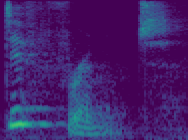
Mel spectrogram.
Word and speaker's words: different: interesting next we have different different we lose a syllable in the middle there we don't say different we reduce it different different the next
